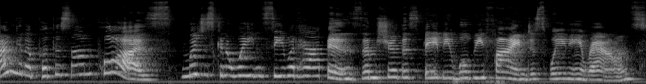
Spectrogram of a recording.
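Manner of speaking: put-on New York accent. Speaker acts out a hypothetical person's reaction, in a New York accent. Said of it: "I don't know why I'm doing my New, my uh New York accent there".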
